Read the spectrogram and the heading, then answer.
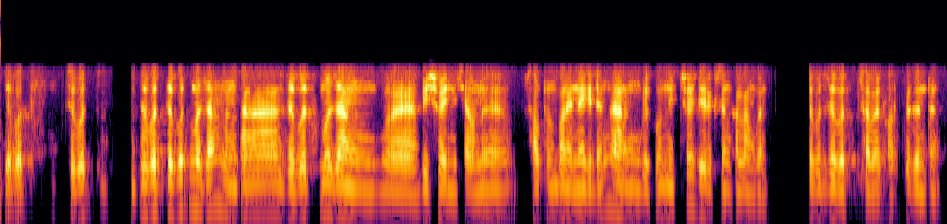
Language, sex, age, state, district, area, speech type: Bodo, male, 30-45, Assam, Udalguri, urban, conversation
